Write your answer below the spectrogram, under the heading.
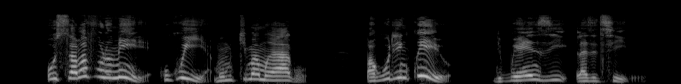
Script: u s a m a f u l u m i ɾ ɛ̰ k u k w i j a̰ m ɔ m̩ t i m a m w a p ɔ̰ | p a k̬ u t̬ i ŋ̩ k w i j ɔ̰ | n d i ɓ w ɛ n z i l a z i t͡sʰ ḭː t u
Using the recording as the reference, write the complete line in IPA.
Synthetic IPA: u s a m a f u l u m i ɾ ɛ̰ k u k w i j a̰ m u m̩ t i m a m w a k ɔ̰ | p a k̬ u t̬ i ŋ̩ k w i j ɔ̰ | n d i ɓ w ɛ n z i l a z i t͡sʰ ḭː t u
